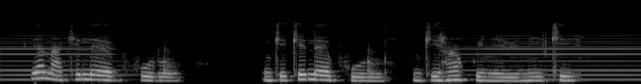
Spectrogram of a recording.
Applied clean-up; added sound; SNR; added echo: none; Bowed string instrument + Tap; 14 dB; none.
